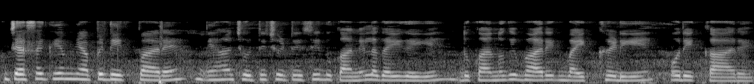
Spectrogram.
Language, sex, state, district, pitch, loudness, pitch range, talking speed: Hindi, male, Rajasthan, Jaipur, 210 Hz, -20 LUFS, 195-230 Hz, 220 wpm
